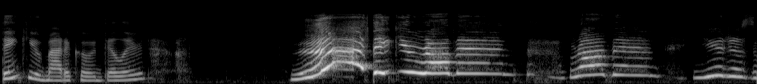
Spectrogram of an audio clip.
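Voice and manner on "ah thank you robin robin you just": much higher, loud delighted cry; excited thanks. Real, not acted. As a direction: squeal with joy at the gift. Thrilled thanks to a viewer.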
